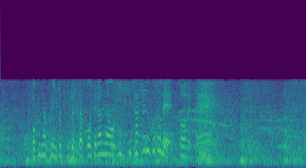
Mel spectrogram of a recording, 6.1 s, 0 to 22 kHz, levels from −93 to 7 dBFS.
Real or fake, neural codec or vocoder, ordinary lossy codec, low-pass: fake; codec, 16 kHz, 6 kbps, DAC; none; 3.6 kHz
